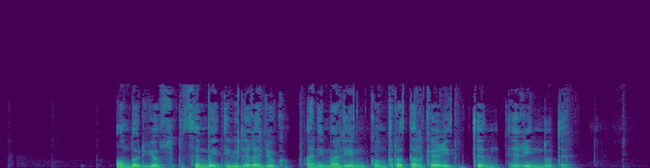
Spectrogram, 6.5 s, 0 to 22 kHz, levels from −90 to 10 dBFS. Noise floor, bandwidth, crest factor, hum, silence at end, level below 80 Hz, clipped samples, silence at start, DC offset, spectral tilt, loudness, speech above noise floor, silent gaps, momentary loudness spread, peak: -75 dBFS; 11.5 kHz; 20 dB; none; 0.8 s; -42 dBFS; under 0.1%; 1.15 s; under 0.1%; -6.5 dB/octave; -23 LUFS; 53 dB; none; 7 LU; -4 dBFS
